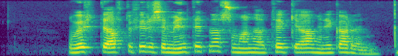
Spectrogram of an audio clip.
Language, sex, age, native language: Icelandic, female, 50-59, Icelandic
